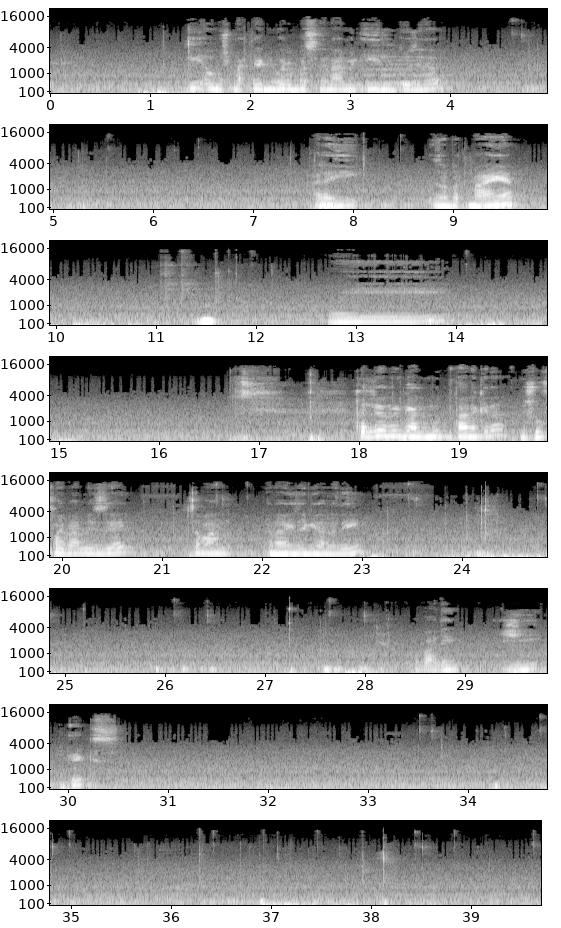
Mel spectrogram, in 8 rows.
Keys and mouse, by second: 1.4 e, 4.8 Tab, 17.5 KP_Divide, 18.4 z, 19.5-21.6 middle drag, 21.2 Tab, 22.4 Tab, 22.7 right click, 23.2 Tab, 24.2 ctrl+Tab, 25.2 a, 26.1 click, 27.2 a, 27.5 click, 29.4 g, 33.7 Tab, 34.2 z, 35.6 a, 38.1 Tab, 39.2 Tab.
